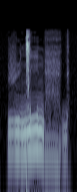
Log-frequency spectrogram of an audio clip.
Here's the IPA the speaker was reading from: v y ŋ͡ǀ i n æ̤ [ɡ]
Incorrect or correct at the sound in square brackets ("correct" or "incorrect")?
correct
